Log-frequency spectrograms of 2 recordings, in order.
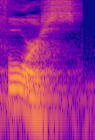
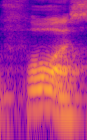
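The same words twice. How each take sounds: First: The r sound after the vowel is pronounced. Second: The r sound after the vowel is dropped. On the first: It is the usual way elsewhere. "instead of force" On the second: It is the old-fashioned southern accent's way. "you hear like, um, force"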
